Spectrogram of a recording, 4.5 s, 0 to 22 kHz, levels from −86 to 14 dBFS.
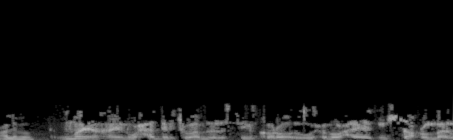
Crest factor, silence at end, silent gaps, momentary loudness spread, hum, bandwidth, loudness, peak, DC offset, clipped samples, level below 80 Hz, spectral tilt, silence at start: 18 dB; 0 s; none; 10 LU; none; 5.8 kHz; -26 LUFS; -10 dBFS; under 0.1%; under 0.1%; -68 dBFS; -0.5 dB/octave; 0 s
